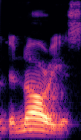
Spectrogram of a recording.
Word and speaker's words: denarius: I'm pretty a denarius. That's what it's pronounced.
